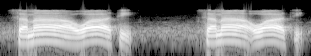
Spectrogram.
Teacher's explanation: میم کے اوپر بھی کھڑا زبر اور واو کے اوپر بھی کھڑا زبر، دونوں کو کھینچیں گے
